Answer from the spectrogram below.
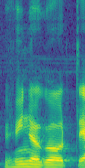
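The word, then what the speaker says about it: Vingegaard: jak Wingegaard. Winogord, jak Brian Holm właściwie po duńsku e, wymawia.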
